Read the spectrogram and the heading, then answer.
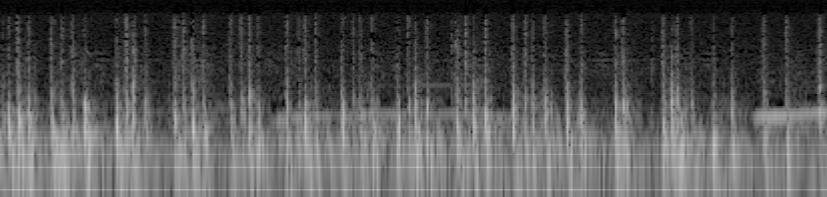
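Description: Horse hooves clip-clopping in a Western drama scene, a loud, busy run of many hard knocking beats in an uneven but continuous rhythm, with no talk over them.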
